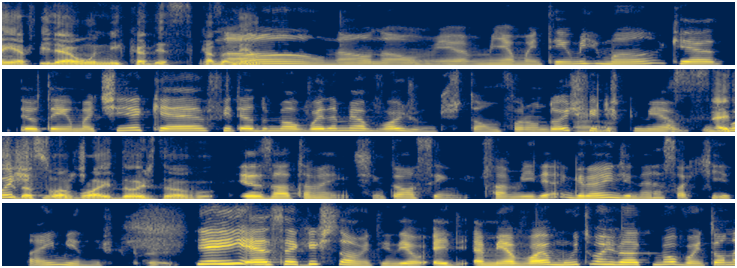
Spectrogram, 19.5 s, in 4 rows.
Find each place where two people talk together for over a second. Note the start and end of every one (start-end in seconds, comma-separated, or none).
8.7-10.3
